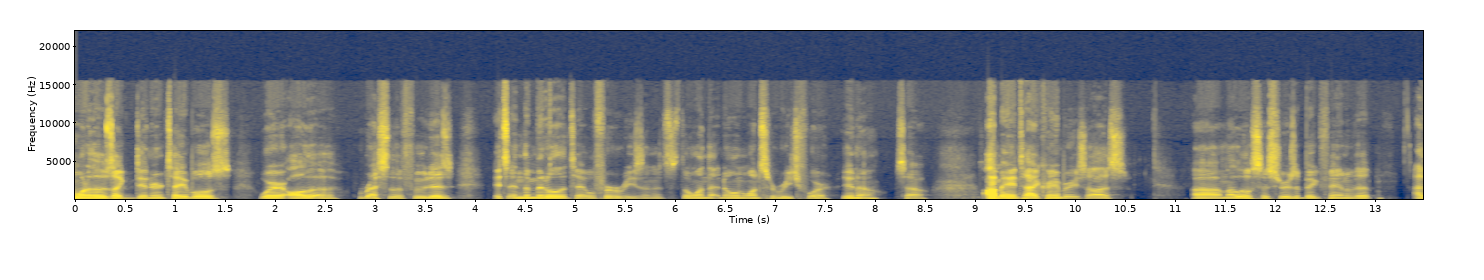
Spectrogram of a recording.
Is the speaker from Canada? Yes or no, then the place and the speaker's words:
no; India; born there; moved away; For those of you who don't know, I am foreign. I was born in India.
